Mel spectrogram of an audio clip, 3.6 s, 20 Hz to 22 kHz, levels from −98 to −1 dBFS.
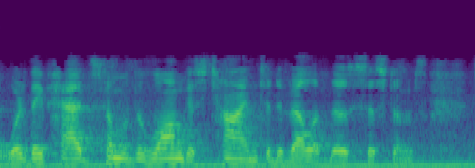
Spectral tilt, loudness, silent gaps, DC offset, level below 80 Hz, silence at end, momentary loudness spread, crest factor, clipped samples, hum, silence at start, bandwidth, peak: -11 dB/octave; -27 LUFS; none; under 0.1%; -38 dBFS; 0 s; 9 LU; 18 dB; under 0.1%; none; 0 s; 5.8 kHz; -8 dBFS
